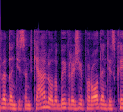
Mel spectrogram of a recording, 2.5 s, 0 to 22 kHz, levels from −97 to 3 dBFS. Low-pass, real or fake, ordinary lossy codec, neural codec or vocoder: 7.2 kHz; real; AAC, 48 kbps; none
